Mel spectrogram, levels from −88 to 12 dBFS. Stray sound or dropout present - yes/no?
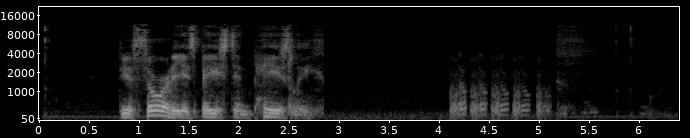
yes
